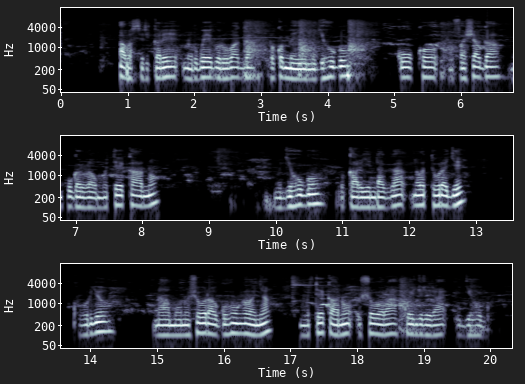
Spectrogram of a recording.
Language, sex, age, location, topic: Kinyarwanda, male, 36-49, Musanze, government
